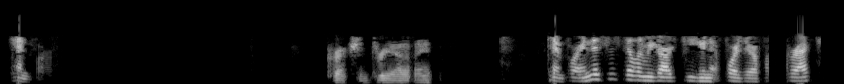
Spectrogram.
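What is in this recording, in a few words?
Scottsdale Police Department South Dispatch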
